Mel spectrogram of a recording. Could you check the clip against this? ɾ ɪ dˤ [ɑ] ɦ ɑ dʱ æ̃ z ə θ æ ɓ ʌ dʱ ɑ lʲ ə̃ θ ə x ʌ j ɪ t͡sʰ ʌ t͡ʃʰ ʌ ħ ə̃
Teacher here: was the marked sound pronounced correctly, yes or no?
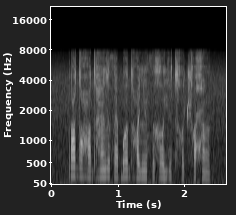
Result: yes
